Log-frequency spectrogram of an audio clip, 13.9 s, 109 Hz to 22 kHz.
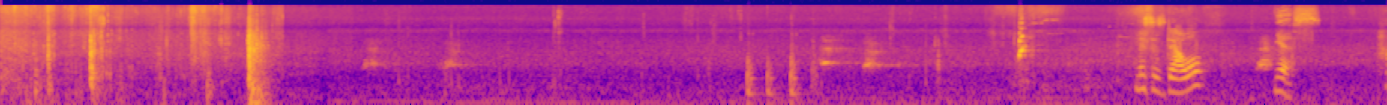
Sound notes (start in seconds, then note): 7.4 door knocks; 8.2 dog barking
